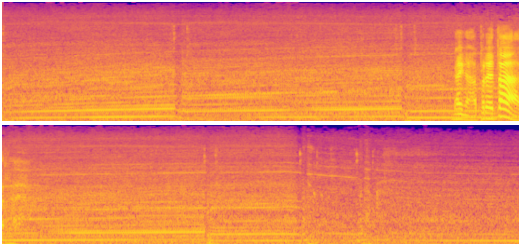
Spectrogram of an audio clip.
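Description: A racing car engine drones, rising in pitch and dropping with each gear change.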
